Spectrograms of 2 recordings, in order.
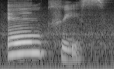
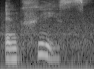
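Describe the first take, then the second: First: Increase said IN-crease, high IN; stress on first syllable. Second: Increase said in-CREASE; light in, drawn-out CREASE in increase; stress on second syllable. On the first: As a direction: hit IN hard in increase. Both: Shown as a demonstration. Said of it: "going to say it differently".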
